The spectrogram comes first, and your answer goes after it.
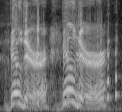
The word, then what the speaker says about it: Wilderer: How do I pronounce this again? Wilderer.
